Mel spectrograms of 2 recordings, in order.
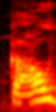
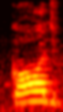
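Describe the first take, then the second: First: The vowel sounds like 'ow' in 'cow'. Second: The vowel sounds like 'aw' in 'saw'. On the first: The speaker calls it wrong. "इसको काउज नहीं पढ़ना है" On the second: The speaker calls it right. "कॉज पढ़ना है"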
